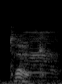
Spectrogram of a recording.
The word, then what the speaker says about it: Toke: Tayouk is how you pronounce it? Yeah. Toke. Toke. Toke. Yeah. Like T-O-K-E.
